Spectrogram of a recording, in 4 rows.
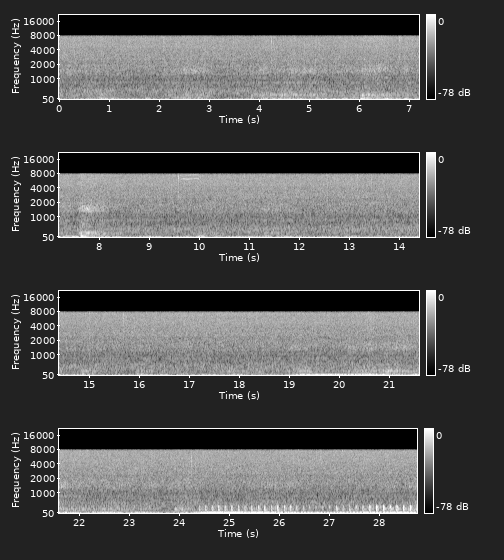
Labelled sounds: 9.5	10.6	killer whale, 5.5 to 8.0 kHz

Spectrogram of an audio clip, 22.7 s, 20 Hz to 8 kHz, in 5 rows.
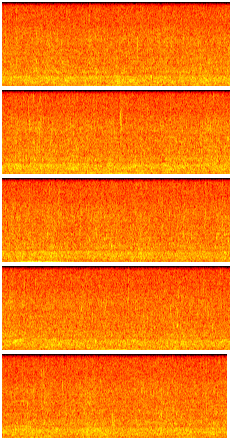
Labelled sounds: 18.5	18.7	humpback whale, 1.1 to 1.2 kHz

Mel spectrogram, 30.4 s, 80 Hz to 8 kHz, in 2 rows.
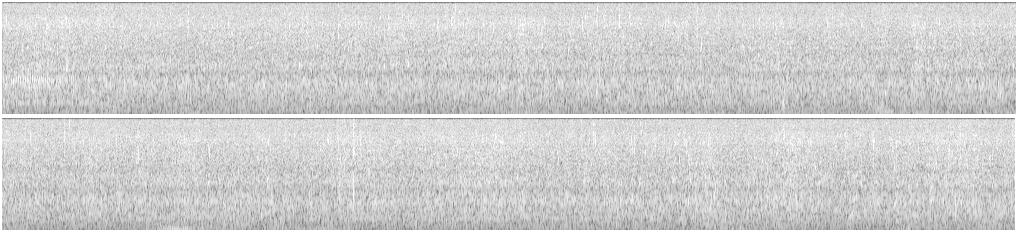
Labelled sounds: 0.1	0.5	humpback whale, 0.88 to 1.1 kHz

